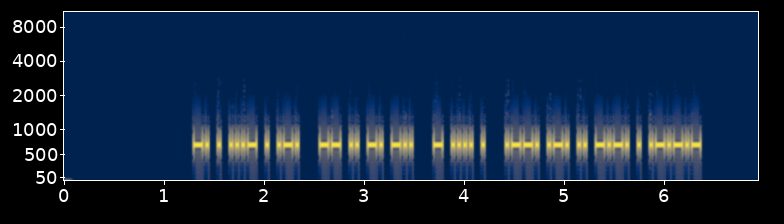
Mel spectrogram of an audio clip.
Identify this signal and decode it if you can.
Morse code, heard as a keyed tone, about 40 wpm, 700 Hz. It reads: NEVER MIND THE PRICE.
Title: Sentences from Top 1000 Words - Review Part 4 - 40wpm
